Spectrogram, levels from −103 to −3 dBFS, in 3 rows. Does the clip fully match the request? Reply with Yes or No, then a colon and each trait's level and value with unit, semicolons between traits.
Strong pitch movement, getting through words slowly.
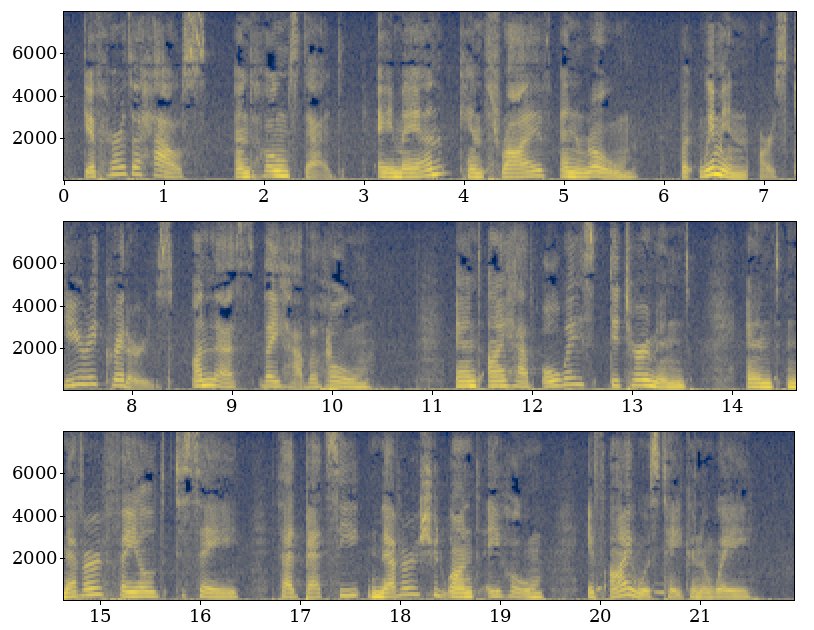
No: average, 4.4 semitones; slow, 120 wpm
